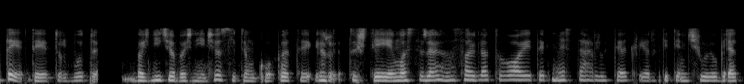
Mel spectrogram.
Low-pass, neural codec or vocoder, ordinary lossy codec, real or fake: 5.4 kHz; codec, 24 kHz, 1.5 kbps, HILCodec; AAC, 48 kbps; fake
